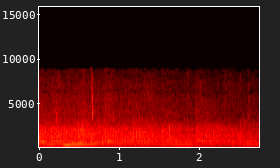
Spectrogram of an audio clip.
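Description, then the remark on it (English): A church audience of leaders, pastors and brethren applauds themselves for coming, a steady round of dense overlapping clapping that holds at a fairly even loudness throughout, with a faint sustained tone humming underneath. “Let's give ourselves a round of applause for coming all the way.”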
